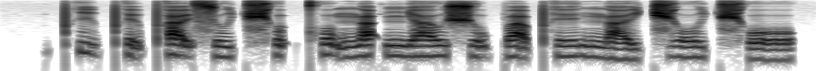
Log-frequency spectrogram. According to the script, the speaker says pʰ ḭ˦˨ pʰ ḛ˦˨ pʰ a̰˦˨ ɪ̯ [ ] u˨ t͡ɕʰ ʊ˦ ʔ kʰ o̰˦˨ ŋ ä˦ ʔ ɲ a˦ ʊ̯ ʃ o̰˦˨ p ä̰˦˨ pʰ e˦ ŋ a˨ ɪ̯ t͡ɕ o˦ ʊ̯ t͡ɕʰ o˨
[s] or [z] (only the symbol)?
s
